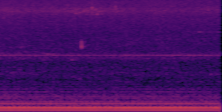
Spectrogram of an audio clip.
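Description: Steady low electrical hum with a faint high thin tone above it; no pouring or splashing is heard.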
